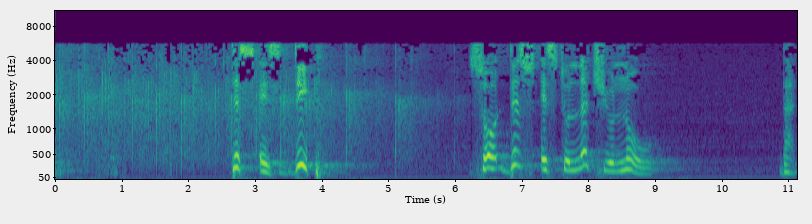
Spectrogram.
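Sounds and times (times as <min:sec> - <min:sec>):
audience clapping hands: 0:00.0 - 0:06.2
speech: 0:02.6 - 0:04.1, 0:06.4 - 0:09.0, 0:10.9 - 0:11.1.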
